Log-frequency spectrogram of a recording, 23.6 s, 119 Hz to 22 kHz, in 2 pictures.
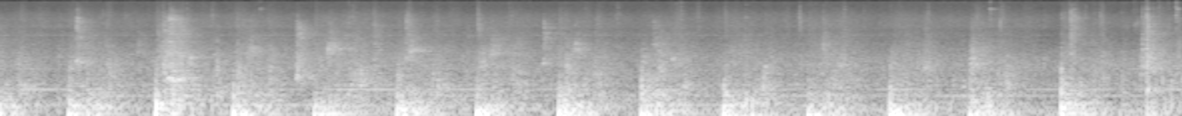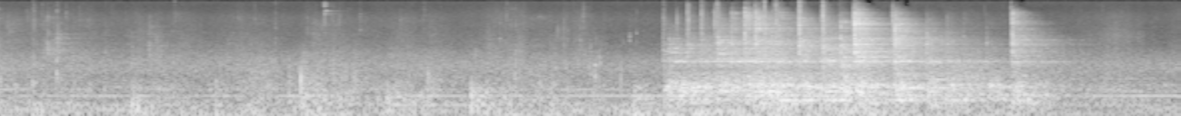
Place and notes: former Stasi hospital, Hobrechtsfelder Chaussee, Berlin-Buch, Deutschland - monitoring & power station, walk
strolling around in an abandoned power station of the former GDR goverment and Stasi hospital. It was a bit spooky to find one voltmeter working, showing full 230V, among dozens broken ones. Police siren suddenly, so I rather stopped recording and went invisible...
(Sony PCM D50, DPA4060)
